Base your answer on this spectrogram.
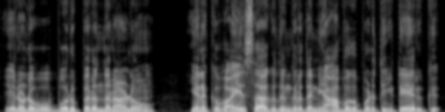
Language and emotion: Tamil, sad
